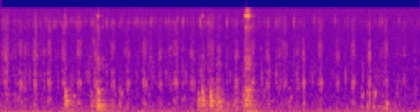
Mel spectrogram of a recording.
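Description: Guinea pig chewing timothy hay in quick, fine crunches, with the dry rustle of hay strands being tugged from a cardboard feeder. A few louder crunches come about one, two and two and a half seconds in.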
